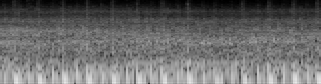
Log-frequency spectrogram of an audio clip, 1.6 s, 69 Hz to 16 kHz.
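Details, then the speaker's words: Honda Steed 400 V-twin, carburetor cleaned and oil changed: started cold on the first try without choke, holding a steady, even, quiet low thump with no misses or knocks. Normal healthy idle. "ต้องเบิ้ลเลยตอนกว่าเบาๆไม่ต้องดึงโชว์ก็ติดคาบูดีหัวเทียนดีระบบไฟนี้นะครับน้ำมันดีก็สมบูรณ์ครับตาร์ติดง่ายสนแต่ก็เงียบนะครับ"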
